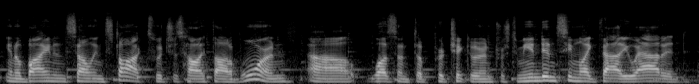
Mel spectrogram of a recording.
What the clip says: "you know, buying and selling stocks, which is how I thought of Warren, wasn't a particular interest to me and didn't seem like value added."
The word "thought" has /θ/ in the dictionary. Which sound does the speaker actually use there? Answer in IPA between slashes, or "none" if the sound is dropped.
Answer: /θ/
